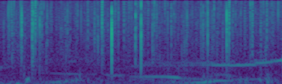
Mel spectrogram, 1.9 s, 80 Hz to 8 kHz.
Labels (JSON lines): {"label": "biophony", "recorder": "SoundTrap 300"}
